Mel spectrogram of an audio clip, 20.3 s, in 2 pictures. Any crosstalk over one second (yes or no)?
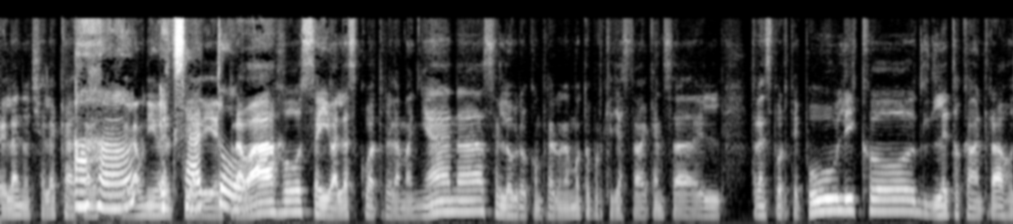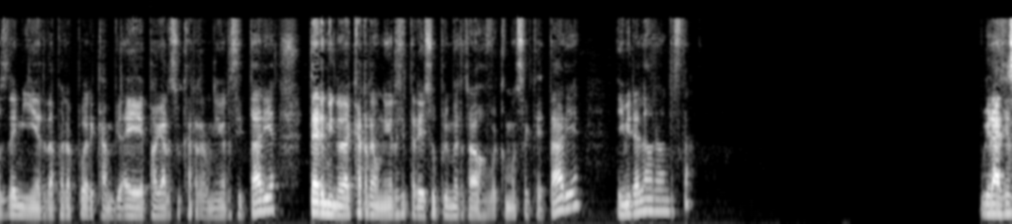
yes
